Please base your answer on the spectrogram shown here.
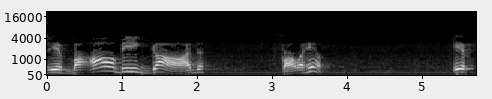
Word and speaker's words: Baal: To go Baal, sometimes pronounced Bale, Hebrew, it's Baal.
